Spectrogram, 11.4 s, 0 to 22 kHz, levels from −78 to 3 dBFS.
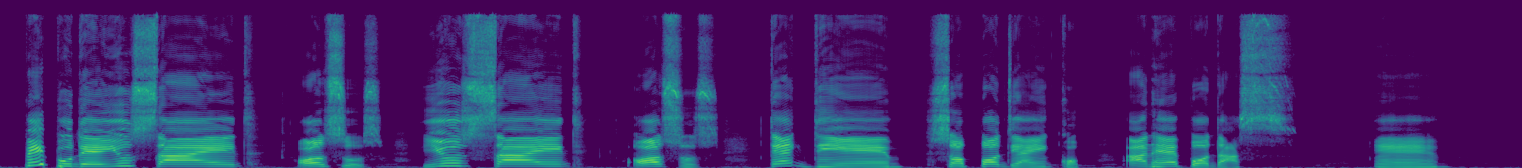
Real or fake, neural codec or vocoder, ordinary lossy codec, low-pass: real; none; none; none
